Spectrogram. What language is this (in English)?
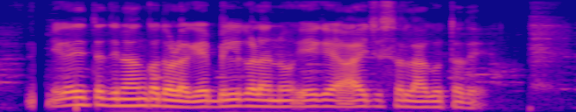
Kannada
